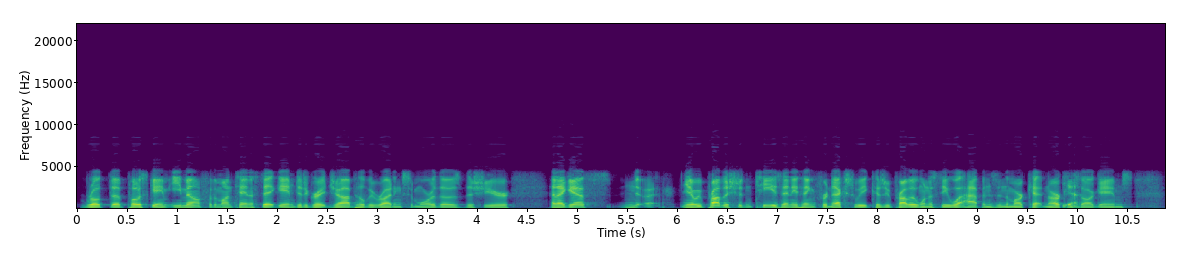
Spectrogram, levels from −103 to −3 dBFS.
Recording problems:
high frequencies cut off; severe; nothing above 4 kHz

